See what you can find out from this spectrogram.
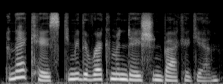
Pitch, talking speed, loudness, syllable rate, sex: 215 Hz, 240 wpm, -15 LUFS, 6.6 syllables/s, female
